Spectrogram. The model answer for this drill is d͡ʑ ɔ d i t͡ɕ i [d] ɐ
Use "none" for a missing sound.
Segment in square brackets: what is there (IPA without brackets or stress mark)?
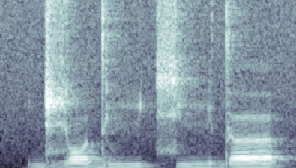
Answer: d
